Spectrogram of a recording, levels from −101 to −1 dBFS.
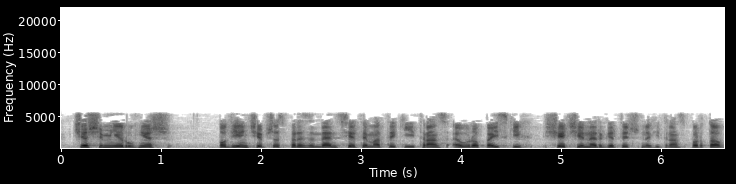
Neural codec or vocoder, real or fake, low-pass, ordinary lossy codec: none; real; 5.4 kHz; none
